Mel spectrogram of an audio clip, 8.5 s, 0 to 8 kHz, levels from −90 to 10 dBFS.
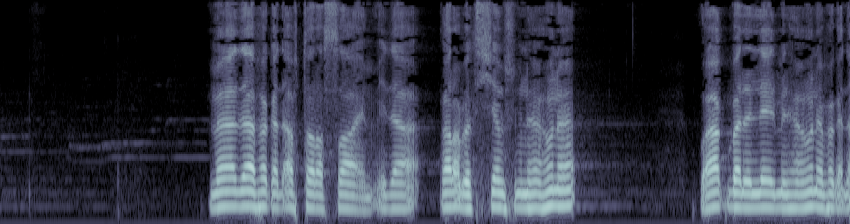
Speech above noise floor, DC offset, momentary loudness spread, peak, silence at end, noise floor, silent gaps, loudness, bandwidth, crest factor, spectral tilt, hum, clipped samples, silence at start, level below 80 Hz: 46 dB; under 0.1%; 7 LU; -2 dBFS; 0 s; -63 dBFS; none; -18 LUFS; 8 kHz; 18 dB; -6.5 dB/octave; none; under 0.1%; 2.1 s; -56 dBFS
